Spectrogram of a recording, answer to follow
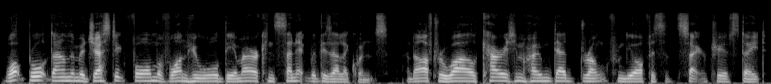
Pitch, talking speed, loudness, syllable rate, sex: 145 Hz, 250 wpm, -20 LUFS, 6.9 syllables/s, male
